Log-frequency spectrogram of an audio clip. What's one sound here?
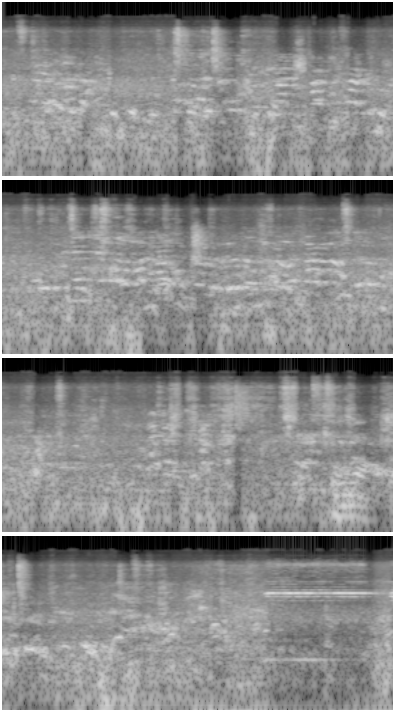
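A large fire crackles and roars.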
